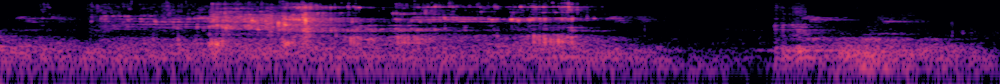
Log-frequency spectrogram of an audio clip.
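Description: Water poured into a PVA wall putty paint mix, a trickling pour that swells and tapers over a few seconds, a brief pause, then a second softer pour, close and fairly quiet.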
